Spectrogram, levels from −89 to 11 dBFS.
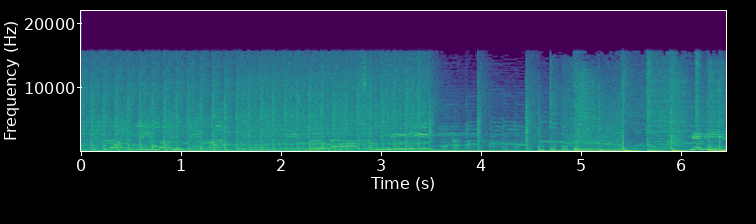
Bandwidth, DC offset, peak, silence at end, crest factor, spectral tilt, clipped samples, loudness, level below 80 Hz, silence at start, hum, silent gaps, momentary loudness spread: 16.5 kHz; under 0.1%; 0 dBFS; 0 s; 12 dB; -4.5 dB/octave; under 0.1%; -15 LUFS; -18 dBFS; 0 s; none; none; 6 LU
